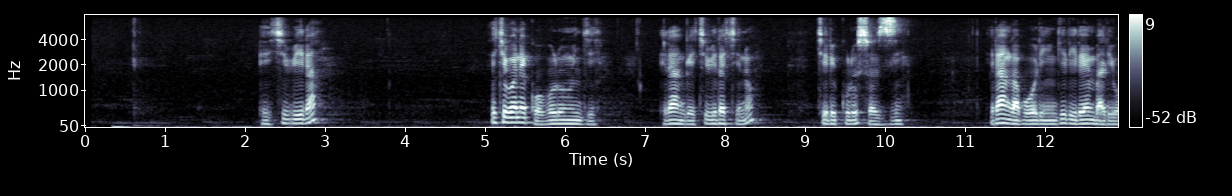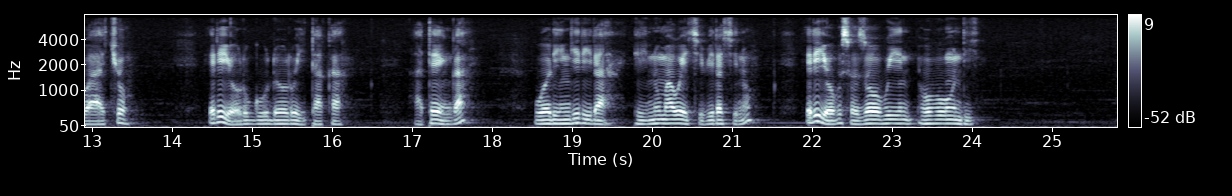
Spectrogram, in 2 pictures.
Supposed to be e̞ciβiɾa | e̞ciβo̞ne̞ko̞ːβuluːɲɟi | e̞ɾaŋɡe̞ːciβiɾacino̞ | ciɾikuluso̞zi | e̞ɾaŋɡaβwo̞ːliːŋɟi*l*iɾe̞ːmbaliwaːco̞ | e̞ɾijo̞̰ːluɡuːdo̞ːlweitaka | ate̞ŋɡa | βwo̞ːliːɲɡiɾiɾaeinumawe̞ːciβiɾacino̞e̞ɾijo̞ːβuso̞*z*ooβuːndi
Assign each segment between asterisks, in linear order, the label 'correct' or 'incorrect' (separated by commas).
incorrect, correct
